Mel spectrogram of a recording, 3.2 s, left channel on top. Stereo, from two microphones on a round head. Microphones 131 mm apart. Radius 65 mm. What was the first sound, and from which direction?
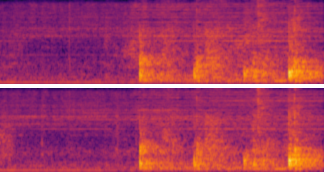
Running footsteps, 5° left (ahead or behind).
